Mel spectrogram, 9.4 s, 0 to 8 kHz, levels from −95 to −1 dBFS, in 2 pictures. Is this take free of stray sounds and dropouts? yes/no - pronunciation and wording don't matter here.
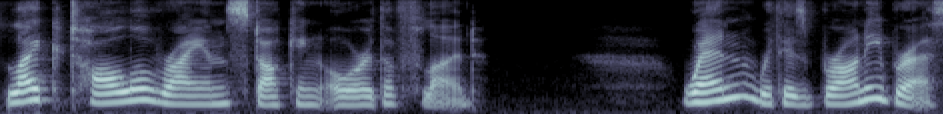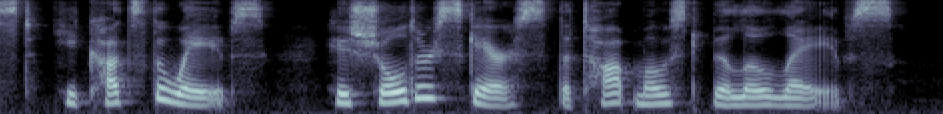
yes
